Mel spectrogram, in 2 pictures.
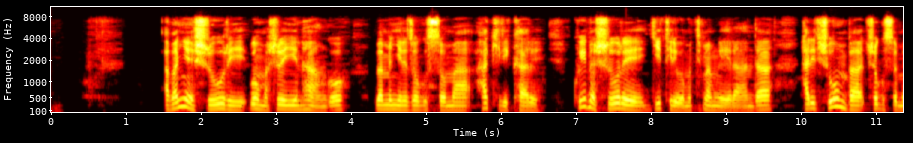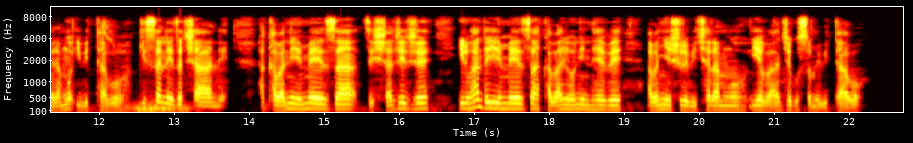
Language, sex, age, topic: Rundi, male, 50+, education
